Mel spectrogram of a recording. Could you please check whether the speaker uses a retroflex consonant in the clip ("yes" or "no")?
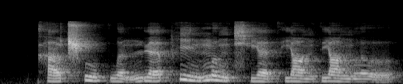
yes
